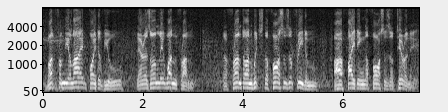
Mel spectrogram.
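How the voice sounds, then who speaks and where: A man's voice: a little high, expressive, moderate pace, background noise. A man reading scripted 1940s newsreel narration in a formal, emphatic, declamatory manner on a vintage soundtrack.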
